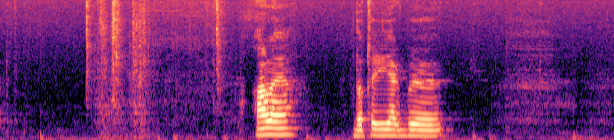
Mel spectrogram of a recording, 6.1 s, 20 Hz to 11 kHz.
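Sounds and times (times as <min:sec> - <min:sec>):
five-disc CD changer drawer sliding: 0:00.9 - 0:02.3
speech: 0:02.6 - 0:04.6.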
